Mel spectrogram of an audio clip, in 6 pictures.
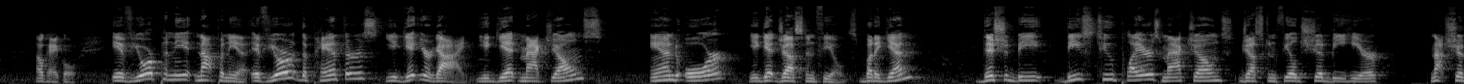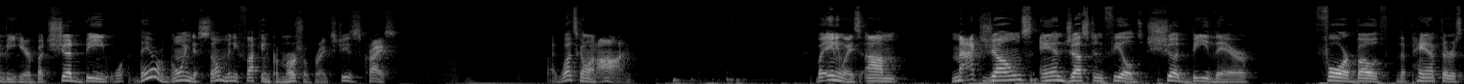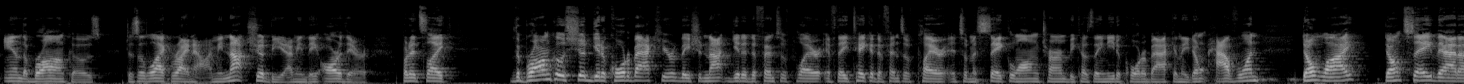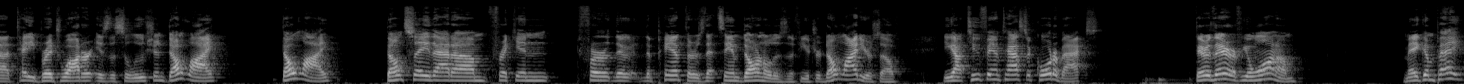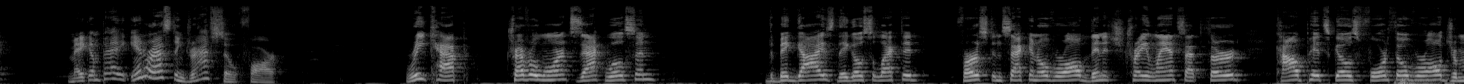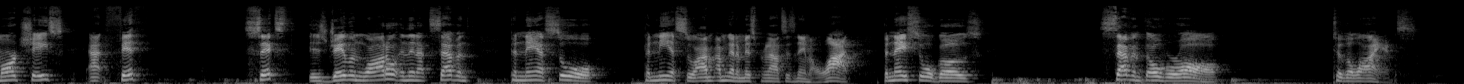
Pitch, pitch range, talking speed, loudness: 170 Hz, 140-200 Hz, 165 wpm, -28 LUFS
